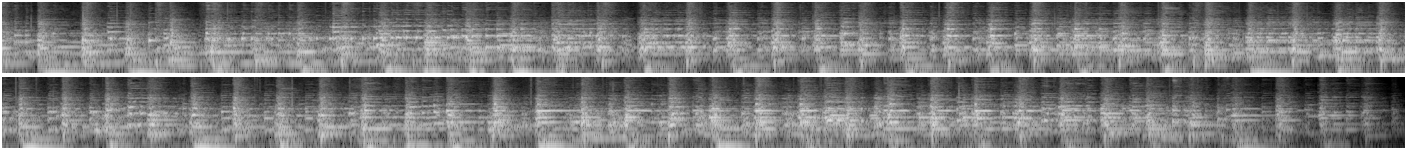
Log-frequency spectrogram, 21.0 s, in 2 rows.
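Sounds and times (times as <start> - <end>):
orchestra ukulele: 0.0 - 21.0.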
